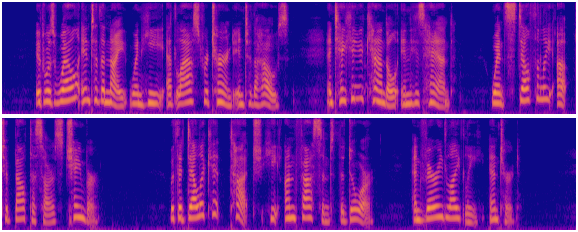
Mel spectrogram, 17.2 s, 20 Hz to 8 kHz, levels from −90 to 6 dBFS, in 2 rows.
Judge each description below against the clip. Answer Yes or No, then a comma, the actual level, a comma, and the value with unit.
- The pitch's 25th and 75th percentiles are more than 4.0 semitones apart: No, average, 3.7 semitones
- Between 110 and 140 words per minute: Yes, slow, 135 wpm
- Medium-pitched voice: No, high, 235 Hz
